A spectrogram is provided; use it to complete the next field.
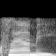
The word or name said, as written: clammy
